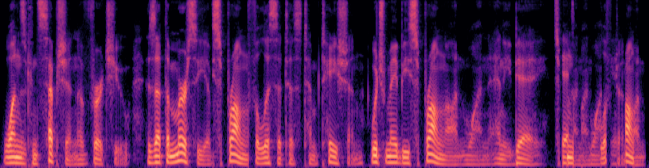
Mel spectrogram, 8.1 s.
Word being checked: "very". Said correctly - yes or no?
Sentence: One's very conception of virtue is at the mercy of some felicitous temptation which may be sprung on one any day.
no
